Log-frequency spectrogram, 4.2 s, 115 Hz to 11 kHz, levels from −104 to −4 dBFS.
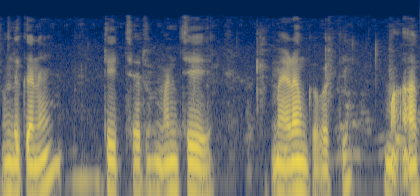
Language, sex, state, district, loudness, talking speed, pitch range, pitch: Telugu, male, Andhra Pradesh, Krishna, -21 LUFS, 85 wpm, 120-145 Hz, 125 Hz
